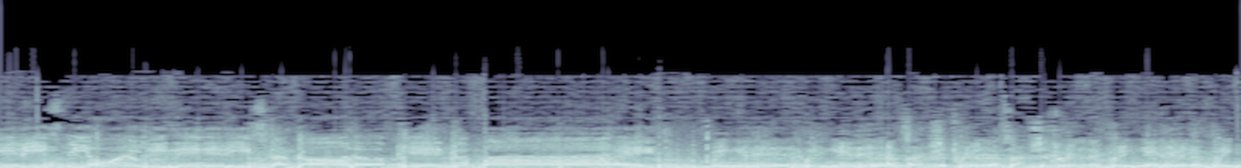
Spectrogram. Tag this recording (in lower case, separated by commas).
music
